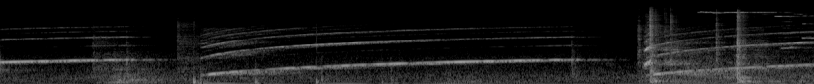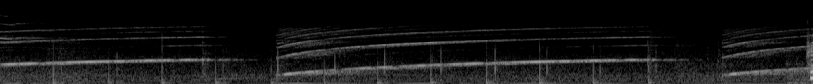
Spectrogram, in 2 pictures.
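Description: A wailing alarm siren blares in the video game Life is Strange, rising sweeps repeating in long cycles, loud and steady with no talk over it.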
